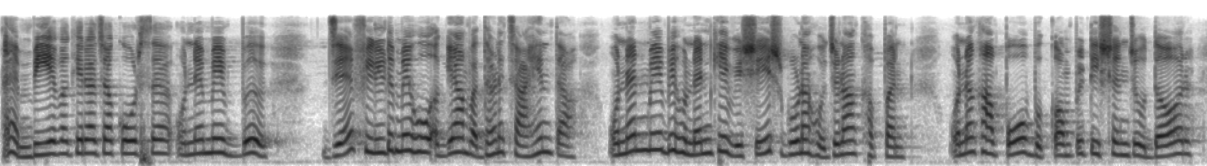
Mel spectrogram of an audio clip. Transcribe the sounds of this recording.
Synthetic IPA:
ɛːmbiːeːʋɐɣɛːɾad͡ʑaːkoːɾsʔʊnə̆mẽbɪ | d͡ʑɐ̃ɦɪ̃fiːlɖmẽɦuɐɠijãʋɐd̪ʱəɽ̃ʊ̆t͡ɕaːɦɪnɪ̆t̪ʰaː | ʊnənɪ̆mẽbɪɦʊnənɪ̆kʰeːʋɪʃeːʃɡʱʊɽ̃ə̆ɦʊd͡ʑɪɽ̃akʰɐpənɪ̆ | ʊ̰nə̆kʰãːpoːbɪkãːmpɪʈiːʃənd͡ʑoːd̪ɔːɾ

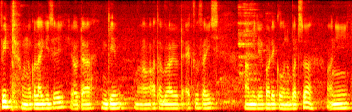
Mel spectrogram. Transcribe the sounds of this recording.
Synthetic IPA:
pʰiʈɦunukolaɡit͡sʌjewʈaɡemʌt̪ʰʌwaewʈaʔeksʌrsajd͡z | hamileɡʌɾekoɦunupʌrt͡sʰʌ | ʌ̰ni

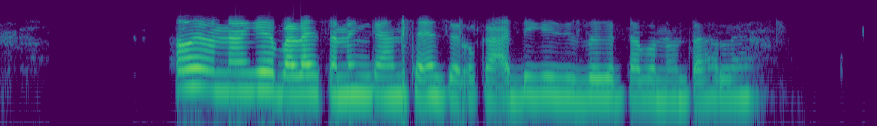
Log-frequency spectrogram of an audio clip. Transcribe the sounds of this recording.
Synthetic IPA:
hojɔnaɡɛbaɽajsanɛŋkant̪ʰɛʔɛ̃d͡ʒɛlkaə̰ɖiɡɛd͡ʒud̪əɡɛt̪abɔnɔt̪aɦɔlɛ

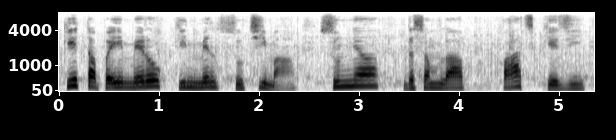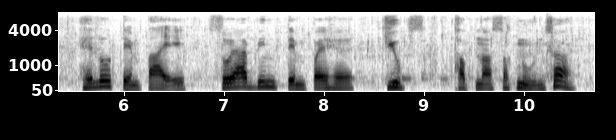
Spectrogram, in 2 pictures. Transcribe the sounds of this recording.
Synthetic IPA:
ket̪əpaĩmeɾokinmelsut͡ʃima̰ | sunjʌ | d̪əsəmula | pãt͡ʃked͡ʒi | heloʈempae | sojabinʈempəɦekjubst̪ʰəpnʌsəknuɦunt͡sʰʌ

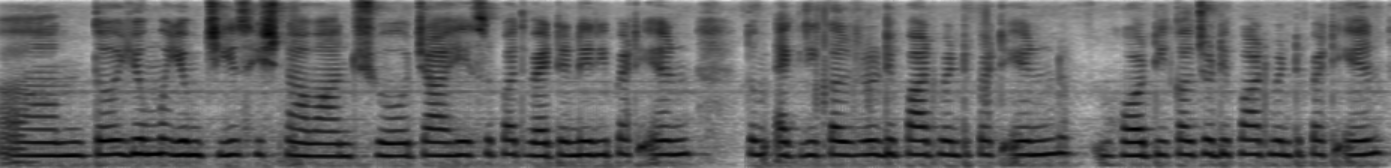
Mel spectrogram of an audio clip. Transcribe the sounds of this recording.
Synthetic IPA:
t̪ɐjʊmjʊmt͡ɕiːzɦɪt͡ʃʰnaːʋaːnt͡ʃʰot͡ʃaːɦesɪpɐt̪ʰʋeːʈeɾneɾiːpeʈʰɪn | t̪ʊmeːɡɾiːkɐlt͡ʃuɾɐlɖɪpaːɾʈmẽɳʈpeʈʰɪnɦɔːʈiːkɐlt͡ʃuɾɖɪpaːɾʈmẽɳʈpeʈʰin

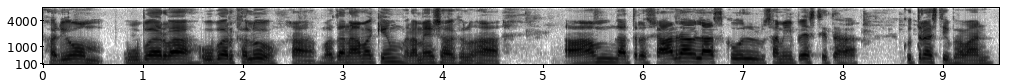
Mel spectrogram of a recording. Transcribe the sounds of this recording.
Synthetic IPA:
hɐɾjoːm | uːbɐɾʋauːbɐɾkʰɐlohãːmɐt̪ɐnaːmɐkimɾɐmeːʃɐɦɐkʰɐluɦãː | aːɦɐmnɐt̪ɾɐʃaːɾd̪aːʋlaːskuːlsɐmipest̪ʰit̪ɐɦɐ̆ | kut̪ɾɐst̪ʰibʱɐʋaːn

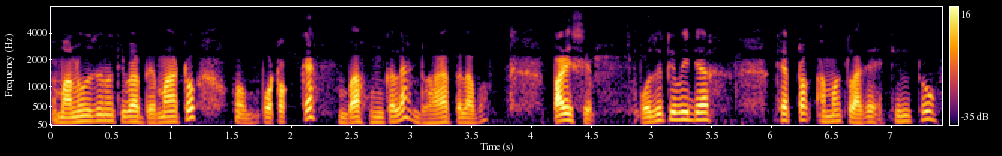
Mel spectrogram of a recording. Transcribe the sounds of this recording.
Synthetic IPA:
manuɦzɔnɔkibabɛmaɹtʊpɔtɔkːɛbaxunkalɛdʱaɹapɛlabɔ | paɹisɛpɔzitibʱidijakʰɛtɹɔtamaklaɡɛkintu

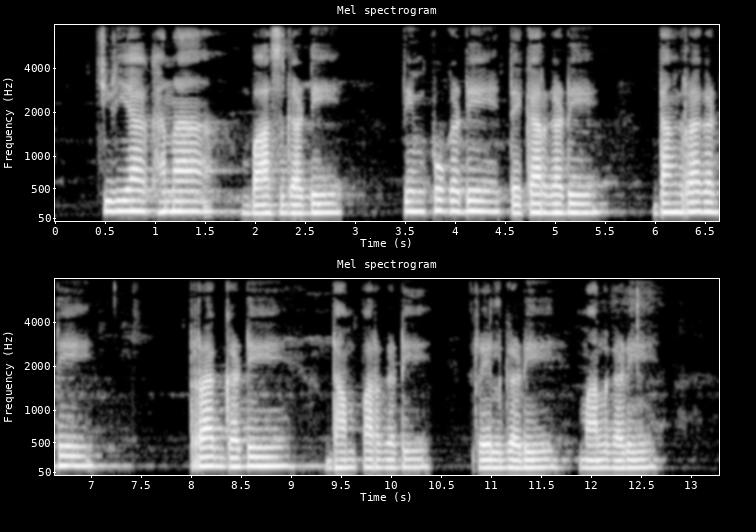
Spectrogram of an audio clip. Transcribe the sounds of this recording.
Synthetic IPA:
t͡ʃiɽijakʰanabasɡaɖi | ʈimpuɡaɖiʈɛkaɾɡaɖi | ɖaŋɡɾaɡaɖi | ʈɾak̚ɡaɖiɖʱampaɾɡaɖi | ɾɛlɡaɖimalɡaɖi

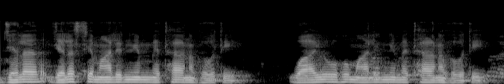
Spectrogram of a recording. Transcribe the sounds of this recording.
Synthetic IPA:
d͡ʒɐlɐd͡ʒɐlɐsjɐmaːlinjɐmjɐt̪ʰaːɐnubʱɐʋɐt̪i | ʋaːjoːɦɐmaːlinjɐmjɐt̪ʰaːɐnubʱɐʋɐt̪i

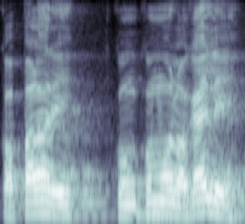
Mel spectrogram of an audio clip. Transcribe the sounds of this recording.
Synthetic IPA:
kɔpaɭɔɾekuũkumɔlɔɡajle

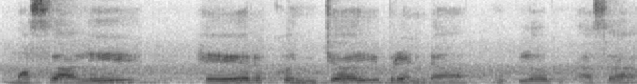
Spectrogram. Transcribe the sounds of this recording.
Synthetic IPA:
məsale | heɾkʰəɲt͡ɕajbɾɛ̃ɳɖã | upləbasa

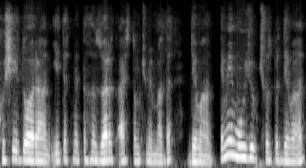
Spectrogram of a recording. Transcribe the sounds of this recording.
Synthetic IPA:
xʰʊʃiːd̪oːɾaːnjʔḭt̪ʲɐt̪ʰmet̪ɨɦɨ̃zɐɾɐt̪ʰa̰ːsʲt̪umt͡ʃʰumemɐd̪ɐt̪ | d̪iʋaːnt̪emeːmuːd͡ʒuːb̚t͡ʃʰʊzbɨd̪eʋaːn

